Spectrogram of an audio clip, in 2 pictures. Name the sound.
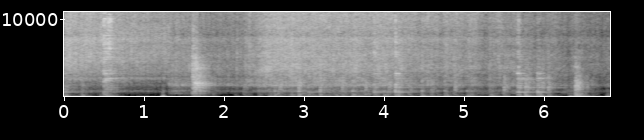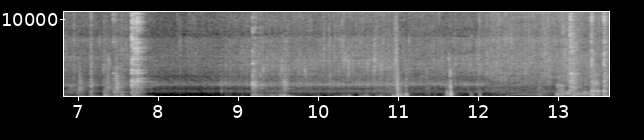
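onion, chillies, curry leaves and tomato stir-fried for sambar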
